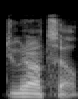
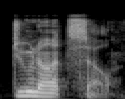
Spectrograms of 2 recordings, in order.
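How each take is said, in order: First: "not" punched in "Do not sell." with a falling close; firm repeat, weight on "not"; stress on not. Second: "do" hit first and hard, then falling; stress on do. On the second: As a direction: lean on "do" in "do not sell.". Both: Shown as a demonstration. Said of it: "just in case you pay attention to nothing else".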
